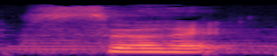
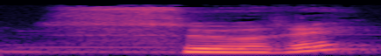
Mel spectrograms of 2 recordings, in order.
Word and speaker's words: serai: priorité bien sûr donc attention à la différence de prononciation entre le verbe savoir et le verbe être je serai et je saurai serez sort et est ce que vous entendez la différence avant de voir dans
